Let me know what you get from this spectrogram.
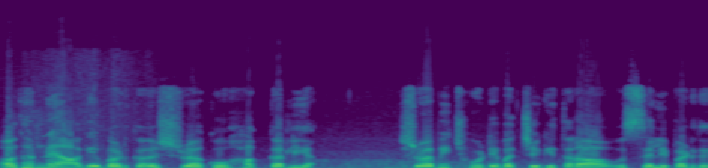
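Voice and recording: Pitched fairly high, a man talks at a fairly quick pace with big pitch swings.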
